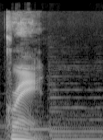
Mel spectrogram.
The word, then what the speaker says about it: crayon: Single syllable, crayon.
